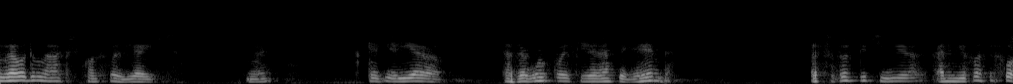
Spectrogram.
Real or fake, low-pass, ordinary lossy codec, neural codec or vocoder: fake; 7.2 kHz; AAC, 16 kbps; codec, 24 kHz, 0.9 kbps, WavTokenizer, medium music audio release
